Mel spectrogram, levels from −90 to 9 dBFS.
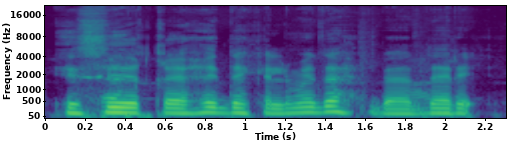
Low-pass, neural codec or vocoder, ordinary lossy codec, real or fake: none; none; none; real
